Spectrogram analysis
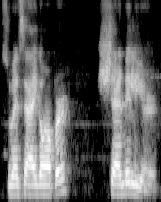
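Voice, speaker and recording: Slow man teaching grammar. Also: fairly high pitch, a bit bright. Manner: slow, repeats words for students to echo. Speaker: communication trainer. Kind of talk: English grammar class in Hindi.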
